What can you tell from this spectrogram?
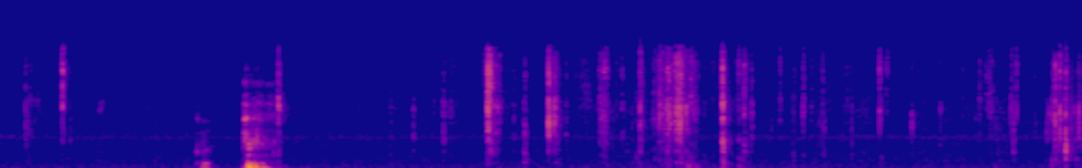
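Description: Scattered clicks and short rustles of a whole raw chicken's plastic wrapping being cut and pulled off, with one louder clatter about two and a half seconds in.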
